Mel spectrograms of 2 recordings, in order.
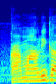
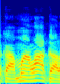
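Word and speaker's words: كمالك: Kamalika, ntar bacanya kamalaka lagi. Nambah bingung lagi.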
